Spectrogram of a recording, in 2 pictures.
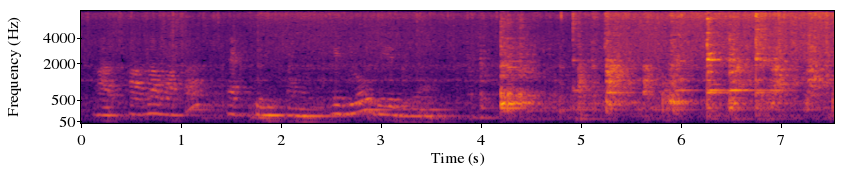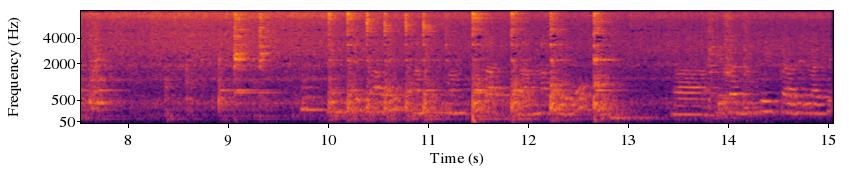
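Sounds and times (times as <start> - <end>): food sizzling in hot oil: 0.0 - 15.0
utensil scraping metal pot: 3.9 - 13.2.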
